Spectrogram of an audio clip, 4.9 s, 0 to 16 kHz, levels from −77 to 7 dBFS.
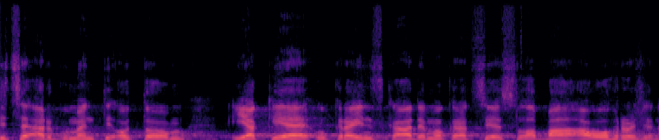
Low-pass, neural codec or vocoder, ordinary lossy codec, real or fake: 14.4 kHz; none; Opus, 24 kbps; real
